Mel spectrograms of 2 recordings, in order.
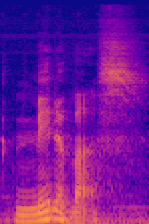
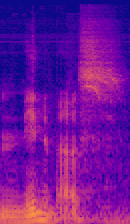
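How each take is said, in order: First: The name is said with three syllables. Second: The name is said with two syllables. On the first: "I could have sworn there was an I there, like Minimus" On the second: "Not Minimus"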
